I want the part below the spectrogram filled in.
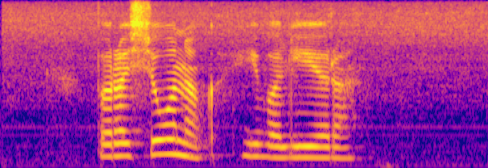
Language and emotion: Russian, sad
